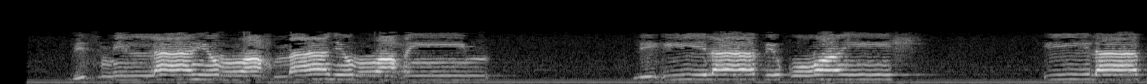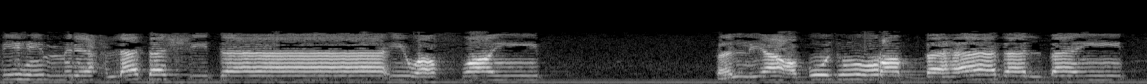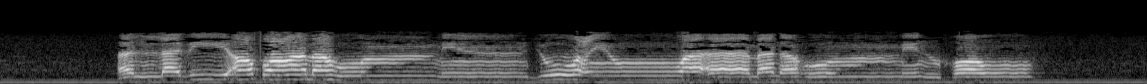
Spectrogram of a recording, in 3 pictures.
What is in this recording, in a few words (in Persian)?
ترتیل قرآن کریم سوره قریش; محمود شحات انور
